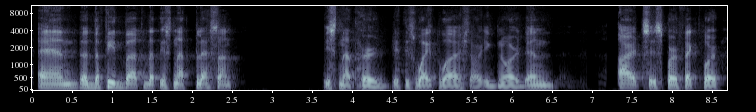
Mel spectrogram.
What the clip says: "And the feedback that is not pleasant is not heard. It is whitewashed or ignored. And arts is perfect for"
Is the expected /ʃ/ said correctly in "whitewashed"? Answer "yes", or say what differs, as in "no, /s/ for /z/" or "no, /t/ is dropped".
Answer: yes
